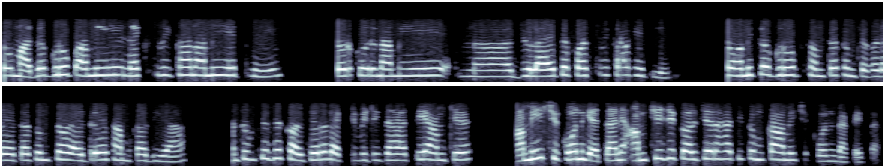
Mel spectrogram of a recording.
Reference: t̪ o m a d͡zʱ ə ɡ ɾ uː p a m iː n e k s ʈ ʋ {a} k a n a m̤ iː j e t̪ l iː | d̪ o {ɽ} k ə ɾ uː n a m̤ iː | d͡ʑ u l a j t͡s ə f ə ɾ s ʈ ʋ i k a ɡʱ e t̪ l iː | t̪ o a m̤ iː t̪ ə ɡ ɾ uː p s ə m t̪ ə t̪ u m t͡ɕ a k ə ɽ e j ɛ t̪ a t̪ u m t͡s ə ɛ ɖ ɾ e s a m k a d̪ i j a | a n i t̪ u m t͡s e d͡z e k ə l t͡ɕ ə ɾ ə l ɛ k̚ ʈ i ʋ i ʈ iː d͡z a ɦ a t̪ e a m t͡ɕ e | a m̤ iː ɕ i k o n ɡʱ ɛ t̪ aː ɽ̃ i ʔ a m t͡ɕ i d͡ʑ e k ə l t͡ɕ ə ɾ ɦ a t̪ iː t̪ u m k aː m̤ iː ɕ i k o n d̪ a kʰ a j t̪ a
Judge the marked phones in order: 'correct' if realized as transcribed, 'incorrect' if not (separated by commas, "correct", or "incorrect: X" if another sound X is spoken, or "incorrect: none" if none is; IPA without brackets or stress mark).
incorrect: i, correct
